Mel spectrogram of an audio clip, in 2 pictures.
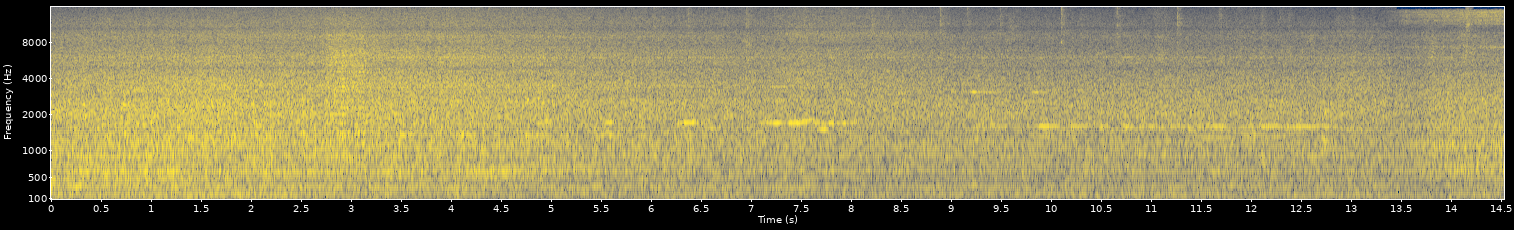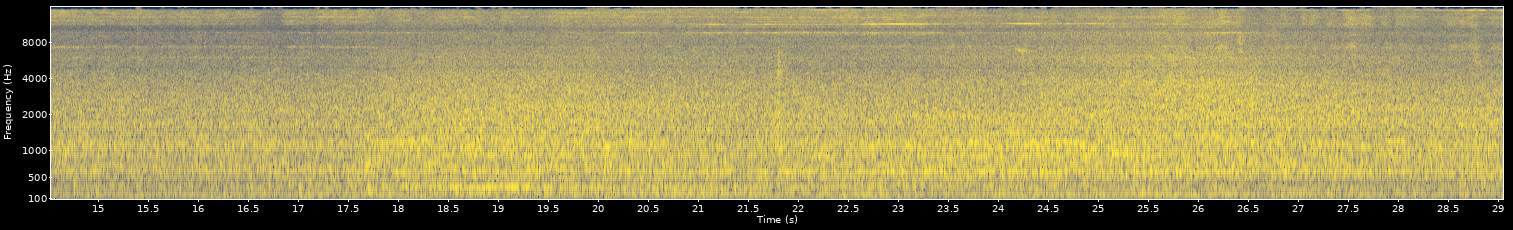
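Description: A high-speed train rushes past close by with a loud steady roar.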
